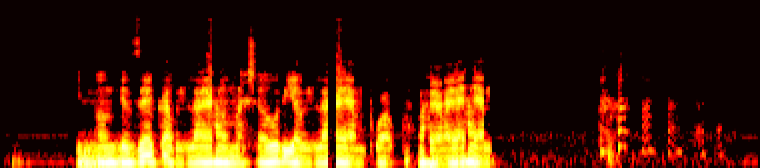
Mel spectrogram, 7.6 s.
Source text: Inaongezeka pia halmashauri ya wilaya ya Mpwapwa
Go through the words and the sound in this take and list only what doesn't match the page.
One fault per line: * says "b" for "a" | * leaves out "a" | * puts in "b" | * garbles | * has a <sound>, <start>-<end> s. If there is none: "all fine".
* says "wilaya" for "pia"
* has a dropout, 3.3-3.4 s
* garbles
* has a laugh, 6.0-7.3 s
